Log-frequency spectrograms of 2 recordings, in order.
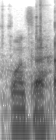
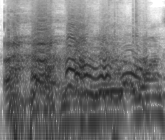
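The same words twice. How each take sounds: First: Said in the usual way. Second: High squeak through laughter; laughing. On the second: Real, not acted. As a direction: crack up mid-word.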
